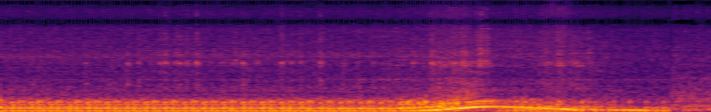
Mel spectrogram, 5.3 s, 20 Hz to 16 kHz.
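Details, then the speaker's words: 100 Series Toyota Land Cruiser after replacing a rusted, holed muffler that caused rattling: deep smooth rumble rising cleanly on a blip with no gargle or rattle; new muffler quiet, fuel economy back to 13-15 mpg. "but there you go it is installed and so quiet"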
